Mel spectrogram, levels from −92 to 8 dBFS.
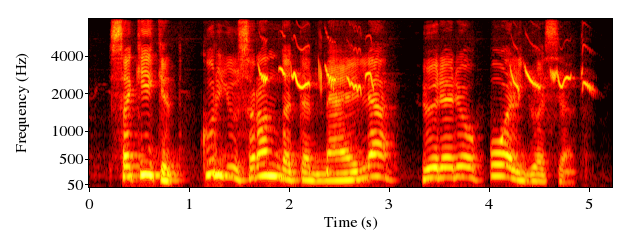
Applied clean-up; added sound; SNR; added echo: neural mask model RNNoise.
